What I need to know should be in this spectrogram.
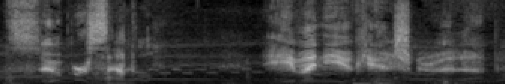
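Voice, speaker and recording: An actor playing a sarcastic, bossy, jokey radio station boss in a video game, with a folksy, exaggerated way of talking. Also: male voice, moderate pace, sharp tone, faint music behind, rough recording. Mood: condescending.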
